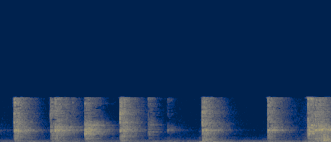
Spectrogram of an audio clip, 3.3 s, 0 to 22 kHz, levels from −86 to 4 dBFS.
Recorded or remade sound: recorded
